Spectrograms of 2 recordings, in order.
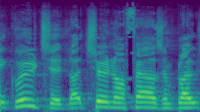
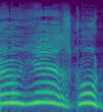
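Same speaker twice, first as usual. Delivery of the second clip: shrill, very high put-on plummy posh accent; 11 semitones higher than usual. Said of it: "I wanna mimic them".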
